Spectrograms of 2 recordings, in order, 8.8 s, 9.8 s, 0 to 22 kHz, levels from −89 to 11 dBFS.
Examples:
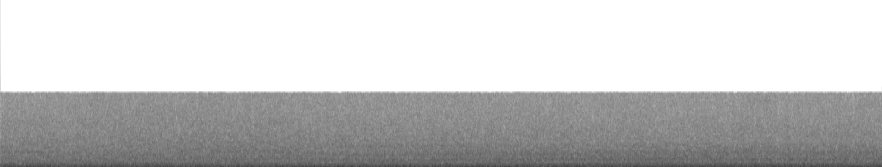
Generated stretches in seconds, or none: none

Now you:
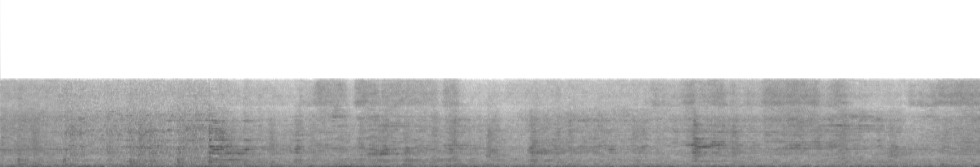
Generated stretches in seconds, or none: 0.0-0.6; 2.3-9.8

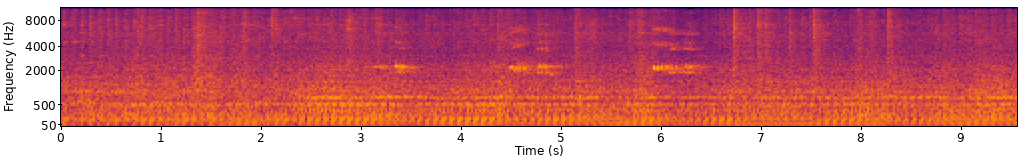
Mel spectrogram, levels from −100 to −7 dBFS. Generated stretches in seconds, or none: none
